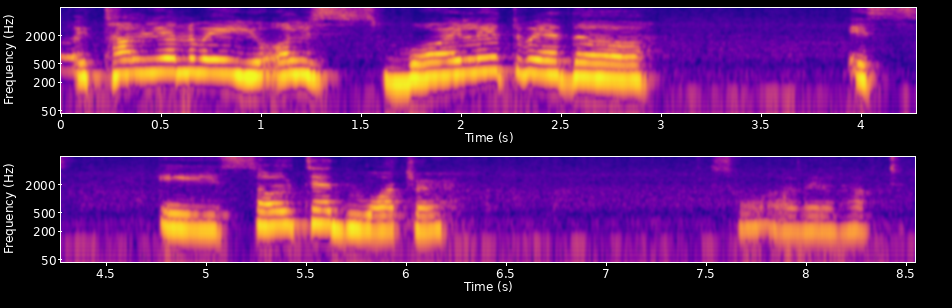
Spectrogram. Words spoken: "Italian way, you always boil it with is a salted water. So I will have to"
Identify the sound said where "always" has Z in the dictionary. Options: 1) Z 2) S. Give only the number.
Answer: 2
